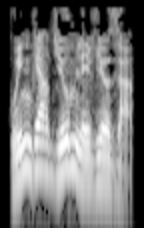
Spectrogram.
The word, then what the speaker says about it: Wingardium Leviosa: Wardium Leviosa est prononcé Wingardium Leviosa Wingardium Leviosa.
